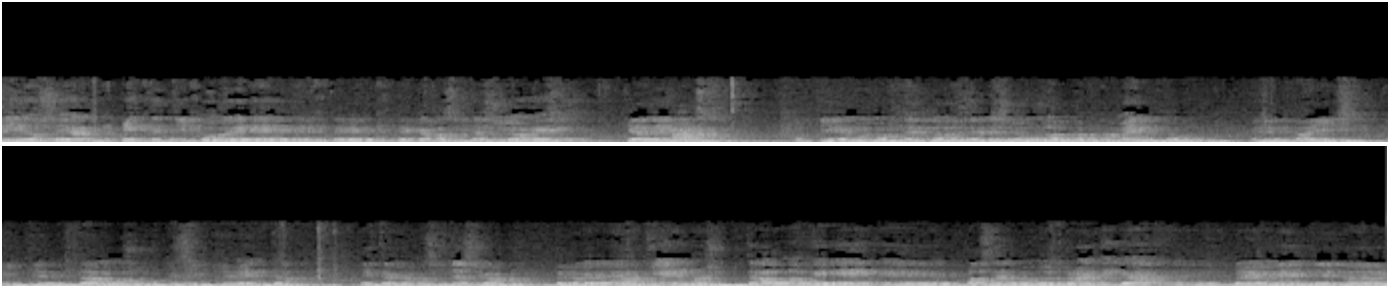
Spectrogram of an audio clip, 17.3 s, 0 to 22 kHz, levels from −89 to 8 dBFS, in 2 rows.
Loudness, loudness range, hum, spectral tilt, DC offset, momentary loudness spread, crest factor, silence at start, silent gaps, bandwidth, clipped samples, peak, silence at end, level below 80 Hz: -18 LUFS; 2 LU; none; -8.5 dB/octave; under 0.1%; 5 LU; 14 dB; 0 s; none; 9.8 kHz; under 0.1%; -4 dBFS; 0 s; -42 dBFS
